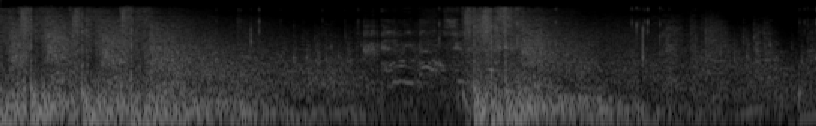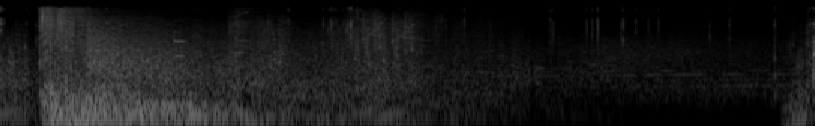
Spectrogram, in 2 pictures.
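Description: Heavy naval gunfire in a warship battle game, deep booming salvos at two points followed by long decaying rumbles, loud then fading toward quiet.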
